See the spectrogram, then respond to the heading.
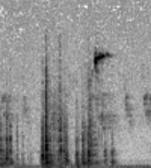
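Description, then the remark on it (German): A house's front door creaks open with a series of rough, grinding groans and a brief high squeal partway through, moderately loud, with no voices. “Eine noch viel größere Herausforderung steht euch jetzt gleich bevor, denn ihr hört die Haustür knarzen.”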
